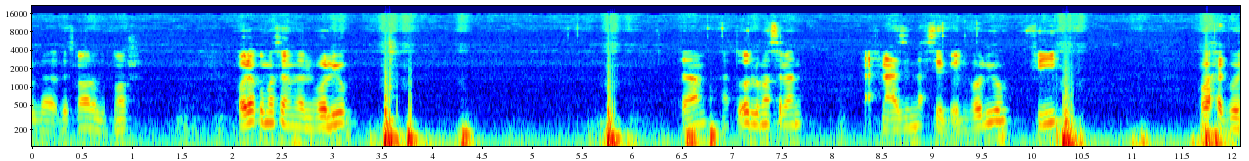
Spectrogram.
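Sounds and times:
faint steady hum: 0:00.0 - 0:12.0
dull low thumps: 0:03.4 - 0:04.6, 0:05.6 - 0:07.1, 0:10.2 - 0:12.0.

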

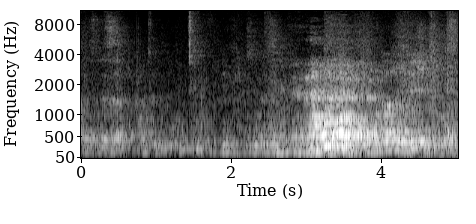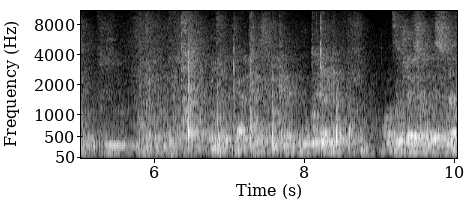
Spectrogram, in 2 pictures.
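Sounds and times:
people talking in a hall: 0:00.0 - 0:10.0.

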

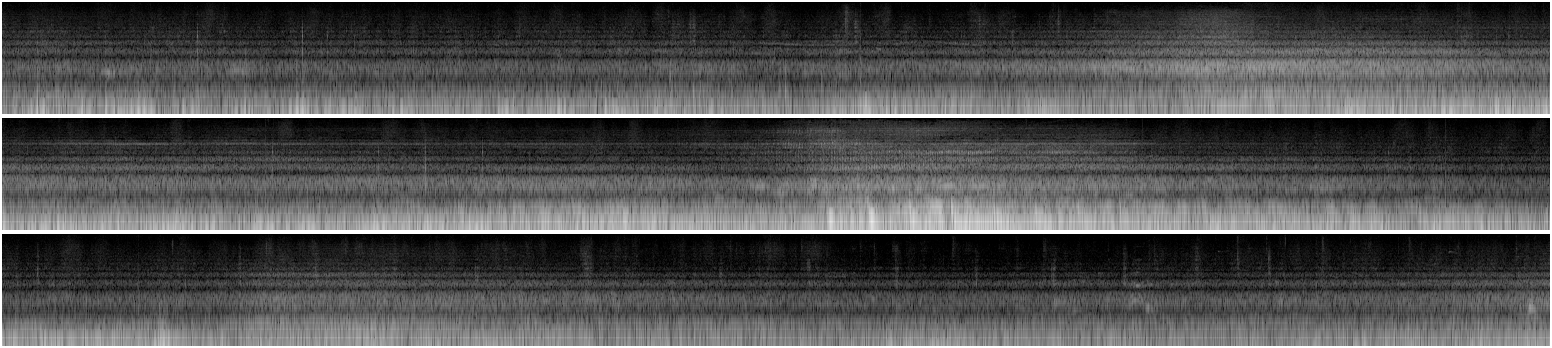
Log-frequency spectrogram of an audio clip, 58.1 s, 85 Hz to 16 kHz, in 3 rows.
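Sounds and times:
low rumble of traffic: 0:00.0 - 0:58.0
car driving past: 0:12.2 - 0:48.0.

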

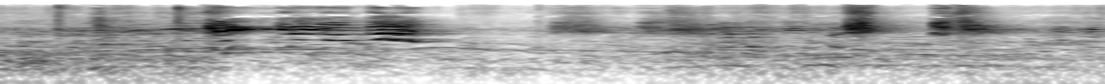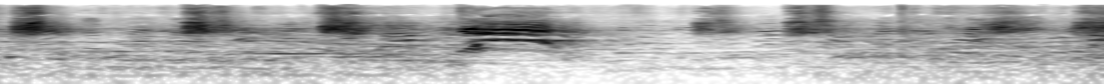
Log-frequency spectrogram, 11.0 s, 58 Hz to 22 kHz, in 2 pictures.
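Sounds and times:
crowd murmur in a hall: 0:00.0 - 0:11.0
child shouting: 0:01.0 - 0:02.2, 0:07.2 - 0:09.6.

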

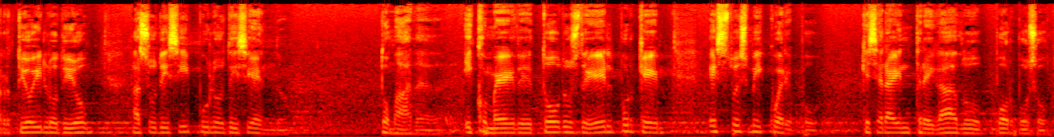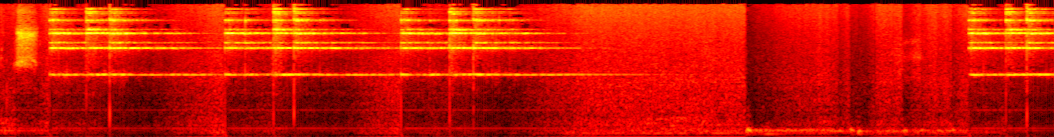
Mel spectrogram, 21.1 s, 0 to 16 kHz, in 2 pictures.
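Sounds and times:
altar bells ringing: 0:11.0 - 0:17.2, 0:20.2 - 0:21.0.

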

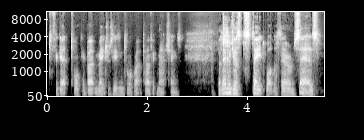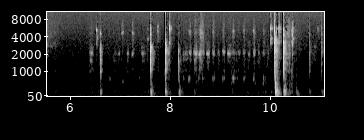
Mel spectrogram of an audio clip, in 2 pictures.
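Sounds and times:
stylus tapping and scratching on screen: 0:06.3 - 0:11.0.

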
